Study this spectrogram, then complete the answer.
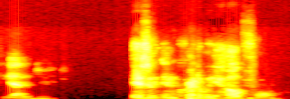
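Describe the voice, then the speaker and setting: Bright-voiced young man thinking aloud. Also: mid-range voice, measured pace, husky, poor audio. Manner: loose and hesitant, thinking aloud. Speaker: student in a study group. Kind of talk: casual study-group chat. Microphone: video call.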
